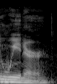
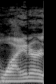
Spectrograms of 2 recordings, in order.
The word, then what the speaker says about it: Weiner: week ever um Anthony Weiner oh there's two this week Anthony Weiner yeah but Anthony Weiner is hand it's not Wier it's still it's weiner no it's still I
